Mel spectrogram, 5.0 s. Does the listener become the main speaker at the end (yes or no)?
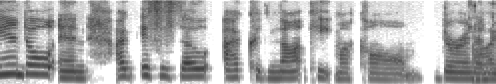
no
